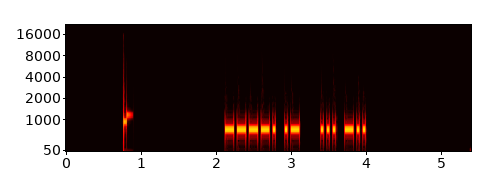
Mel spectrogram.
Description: Morse code, heard as a keyed tone, about 29 wpm, 700 Hz. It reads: 9A SD
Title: Field Day Exchanges Encore - 30wpm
